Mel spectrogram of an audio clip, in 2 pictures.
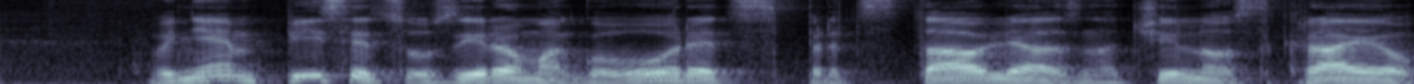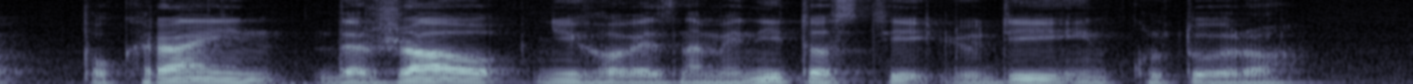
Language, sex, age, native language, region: Slovenian, male, 18-29, Slovenian, Savinja region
